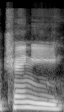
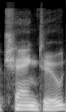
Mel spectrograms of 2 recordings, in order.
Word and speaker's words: Chang'e: There was the actual Chang'e or Chang'e, depending on how you want to pronounce it, was part of the first phase, which is basically the Chang-1.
